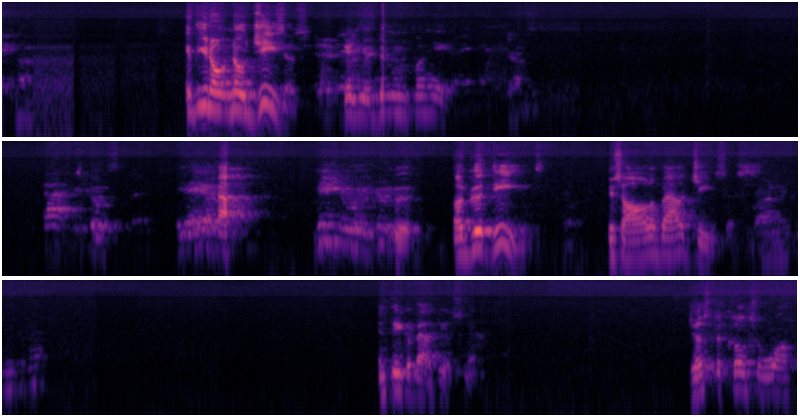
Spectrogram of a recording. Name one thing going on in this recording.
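A man speaks with animation through a microphone, pausing often.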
